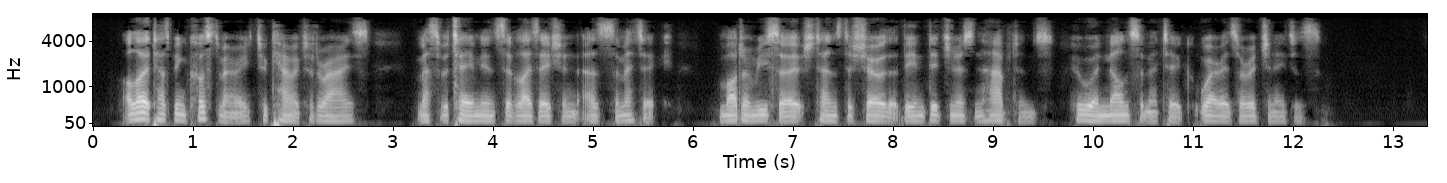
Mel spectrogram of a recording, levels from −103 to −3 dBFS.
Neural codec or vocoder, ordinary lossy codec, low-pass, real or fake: autoencoder, 48 kHz, 32 numbers a frame, DAC-VAE, trained on Japanese speech; MP3, 48 kbps; 7.2 kHz; fake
